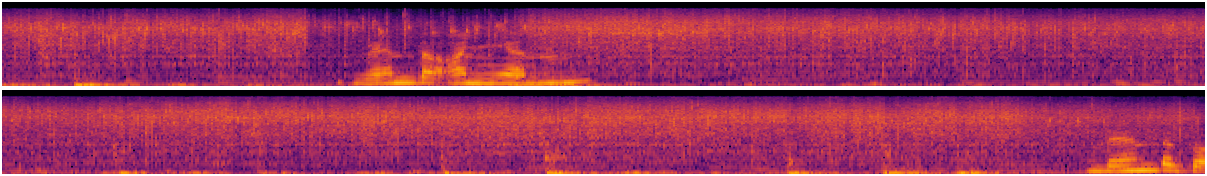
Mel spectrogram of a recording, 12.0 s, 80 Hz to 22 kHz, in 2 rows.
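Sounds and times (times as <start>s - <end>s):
onion sizzling in oil: 0.0s - 12.0s
spatula knocking against pot: 6.5s - 11.2s.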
